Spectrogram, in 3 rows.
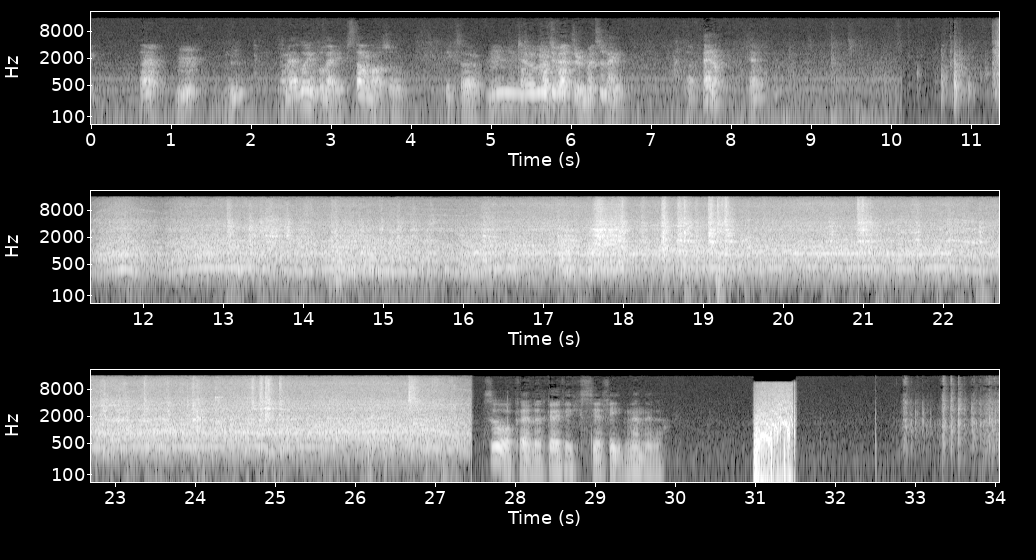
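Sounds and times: disc scraping on grinder: 11.3 - 27.5
electric grinder motor whine: 11.3 - 27.5.

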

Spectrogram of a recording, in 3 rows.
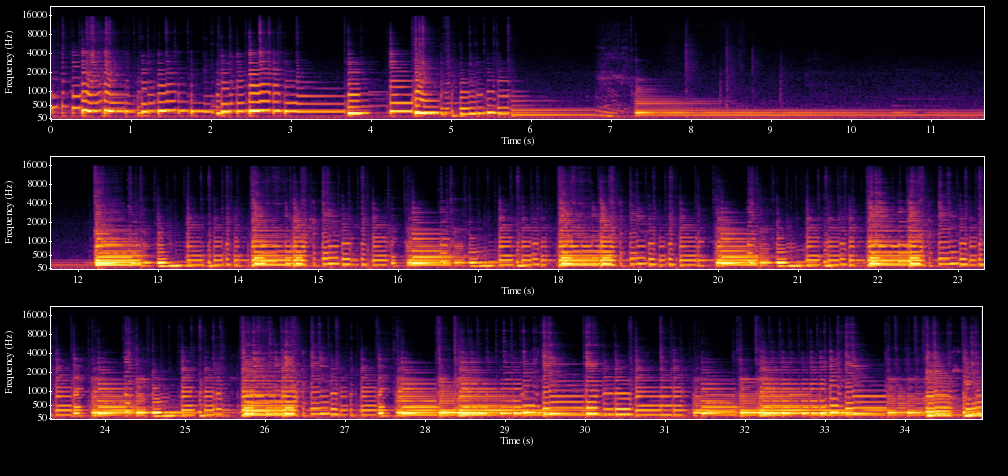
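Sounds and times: fingerstyle acoustic guitar: 0.0 - 34.9.

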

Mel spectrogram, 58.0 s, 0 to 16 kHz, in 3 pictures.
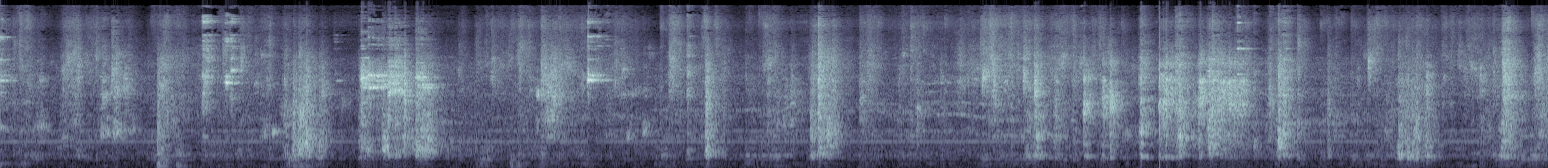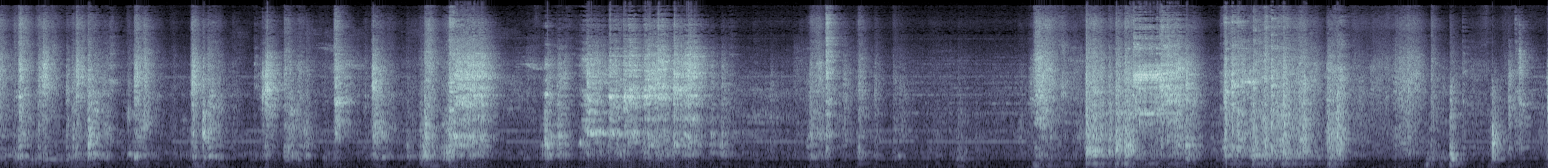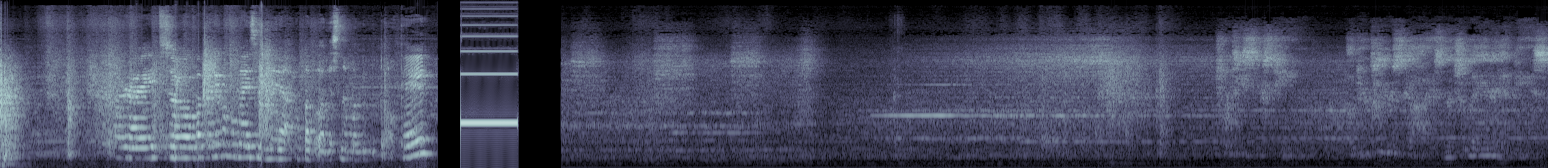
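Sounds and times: dishes and utensils clattering: 0.0 - 44.0.

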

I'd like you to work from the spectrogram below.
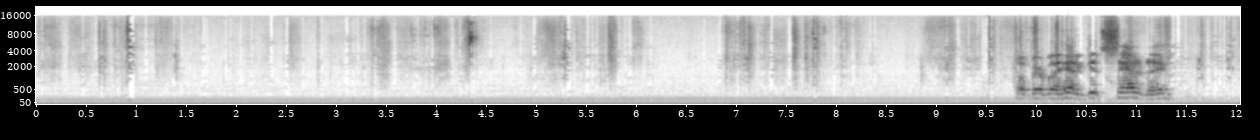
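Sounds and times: paper rustle: 0.0 - 6.2, 6.8 - 12.0
steady low hum: 0.0 - 12.0
scissors snipping paper: 6.8 - 10.0.

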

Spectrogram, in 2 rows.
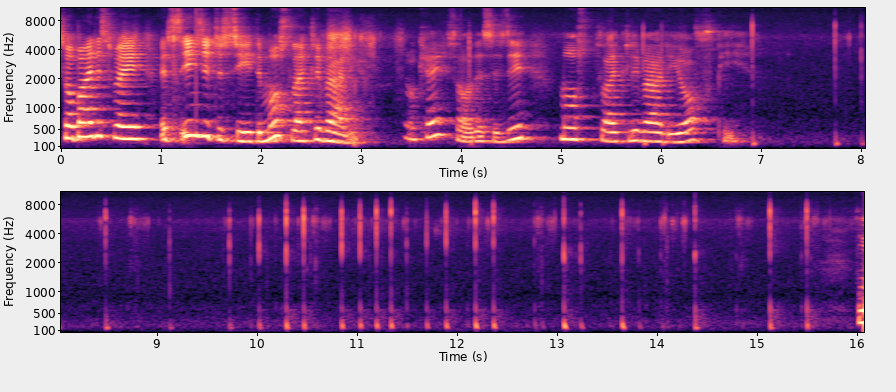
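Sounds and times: pen writing clicks and scratches: 7.8 - 9.0, 9.7 - 15.6.

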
